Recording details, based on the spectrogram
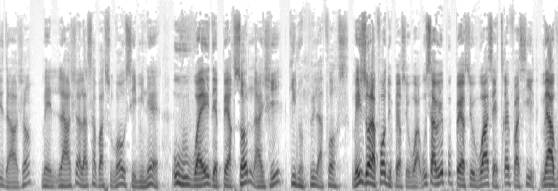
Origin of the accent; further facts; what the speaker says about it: Benin; Donc, on ne prend pas au sérieux chez nous, au Bénin.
